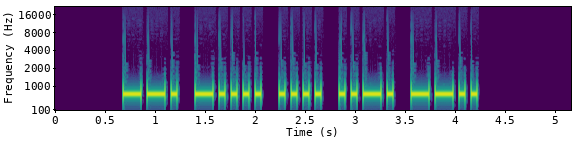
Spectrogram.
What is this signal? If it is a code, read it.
Morse code, heard as a keyed tone, about 20 wpm, 700 Hz. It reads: G6HFZ
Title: DXCC-100 Call Signs - 5 Characters - 20wpm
